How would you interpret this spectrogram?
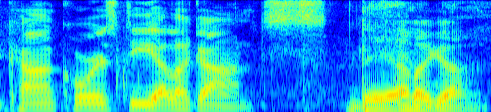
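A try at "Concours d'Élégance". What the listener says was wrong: I think it's Concours. Concours d'Elegance. Yeah, there's no hard S at the end, though. No hard S.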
